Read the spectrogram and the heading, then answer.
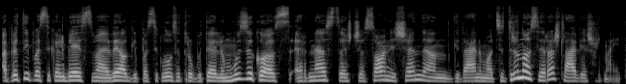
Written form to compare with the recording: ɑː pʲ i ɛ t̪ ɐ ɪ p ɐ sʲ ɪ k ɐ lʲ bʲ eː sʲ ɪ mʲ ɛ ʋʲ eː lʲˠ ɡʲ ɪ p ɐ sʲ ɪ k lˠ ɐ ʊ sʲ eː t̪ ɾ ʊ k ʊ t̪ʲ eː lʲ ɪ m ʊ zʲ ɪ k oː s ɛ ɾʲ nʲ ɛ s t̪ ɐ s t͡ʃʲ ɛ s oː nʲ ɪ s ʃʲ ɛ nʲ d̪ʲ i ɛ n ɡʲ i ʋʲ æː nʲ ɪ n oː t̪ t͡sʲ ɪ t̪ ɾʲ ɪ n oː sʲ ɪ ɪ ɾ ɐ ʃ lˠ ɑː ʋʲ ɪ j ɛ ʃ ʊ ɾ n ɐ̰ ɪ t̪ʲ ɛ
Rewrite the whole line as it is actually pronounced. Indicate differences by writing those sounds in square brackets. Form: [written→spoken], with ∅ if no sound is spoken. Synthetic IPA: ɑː pʲ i ɛ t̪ ɐ ɪ p ɐ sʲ ɪ k ɐ lʲ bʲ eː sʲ ɪ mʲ ɛ ʋʲ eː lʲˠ ɡʲ ɪ p ɐ sʲ ɪ k lˠ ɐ ʊ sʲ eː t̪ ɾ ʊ [k→p] ʊ t̪ʲ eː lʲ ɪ m ʊ zʲ ɪ k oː s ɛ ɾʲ nʲ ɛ s t̪ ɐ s t͡ʃʲ ɛ s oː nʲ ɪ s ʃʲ ɛ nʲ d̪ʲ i ɛ n ɡʲ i ʋʲ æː nʲ ɪ [n→m] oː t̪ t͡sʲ ɪ t̪ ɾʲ ɪ n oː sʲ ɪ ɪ ɾ ɐ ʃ lˠ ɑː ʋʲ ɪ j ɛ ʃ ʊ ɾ n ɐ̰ ɪ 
